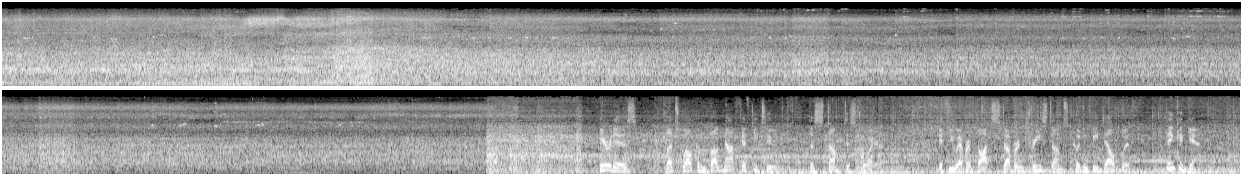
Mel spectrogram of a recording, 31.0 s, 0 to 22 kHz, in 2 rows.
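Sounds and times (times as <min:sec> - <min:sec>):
diesel machinery engines running: 0:00.0 - 0:30.9.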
